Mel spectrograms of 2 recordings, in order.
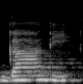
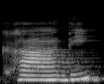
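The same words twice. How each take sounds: First: The first consonant is a plain k. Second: The first consonant is an aspirated kh. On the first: The speaker calls it wrong. "തെറ്റായി ഉച്ചരിക്കുന്നതൊന്ന്" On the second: The speaker calls it right. "ശരിയായി ഉച്ചരിക്കുന്നതിന്"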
